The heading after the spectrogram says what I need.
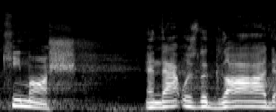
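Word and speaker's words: Chemosh: their god was kimash c-h-e-m-o-s pronounced kimash and that was the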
